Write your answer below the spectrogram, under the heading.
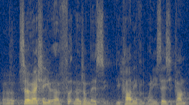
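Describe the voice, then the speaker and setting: A man hosts a question session with a concert audience, joking and chatting with his guest. His voice sits somewhat higher than most men's. His style is casual and relaxed. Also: a little fast, in a large hall. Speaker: host of the audience Q&A. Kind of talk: casual onstage conversation.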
